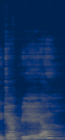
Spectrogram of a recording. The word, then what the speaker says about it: Gabriella: However, since his family is from Mexico, the pronunciation for it is very different. It'd be Gabriella because double L makes a y sound.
